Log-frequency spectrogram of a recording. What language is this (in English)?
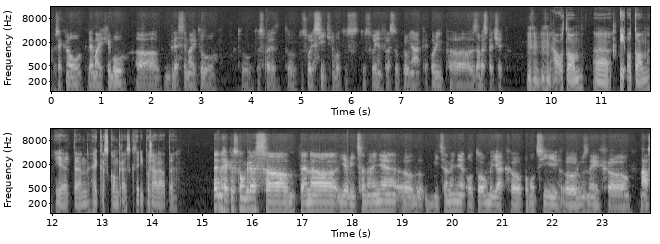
Czech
